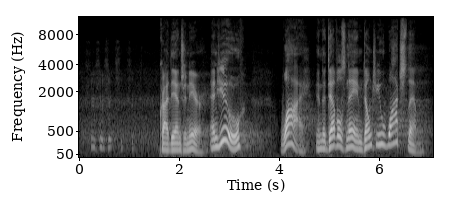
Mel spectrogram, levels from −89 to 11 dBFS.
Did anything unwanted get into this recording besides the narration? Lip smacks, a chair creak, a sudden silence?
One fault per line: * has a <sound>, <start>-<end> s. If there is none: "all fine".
* has a laugh, 0.1-1.3 s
